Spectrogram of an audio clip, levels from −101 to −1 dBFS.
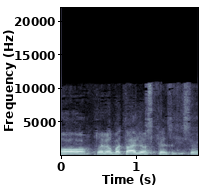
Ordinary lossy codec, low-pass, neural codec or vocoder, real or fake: AAC, 32 kbps; 10.8 kHz; codec, 24 kHz, 3 kbps, HILCodec; fake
